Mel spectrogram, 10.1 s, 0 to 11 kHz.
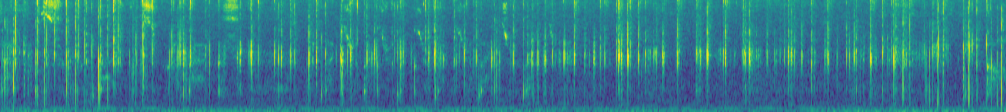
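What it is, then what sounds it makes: Plastic moon lamp tapped with nails. A hollow 3D-printed plastic LED moon lamp, glowing white and pink, is held in both hands and tapped with long nails and fingertips across its textured surface. The result is a quiet, rapid, irregular stream of short, dry clicks and taps, bright with a peak near 1.6 kHz, over a steady low hum.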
